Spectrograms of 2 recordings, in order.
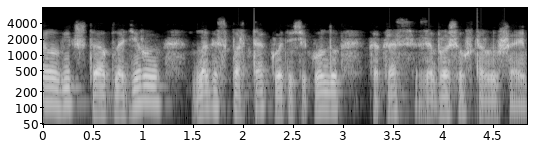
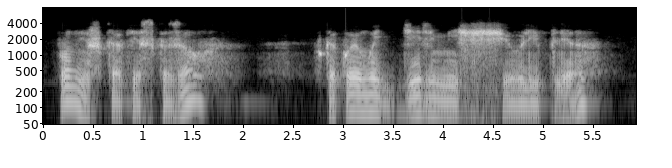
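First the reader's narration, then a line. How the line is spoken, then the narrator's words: Barely audible. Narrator (Russian): Опять еле слышно проговорил Меркулов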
